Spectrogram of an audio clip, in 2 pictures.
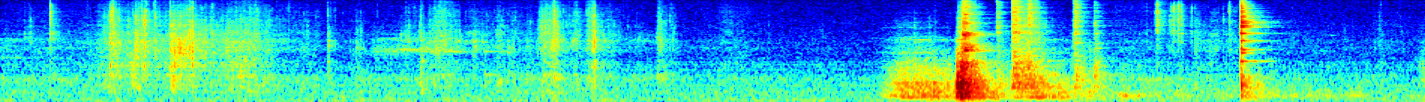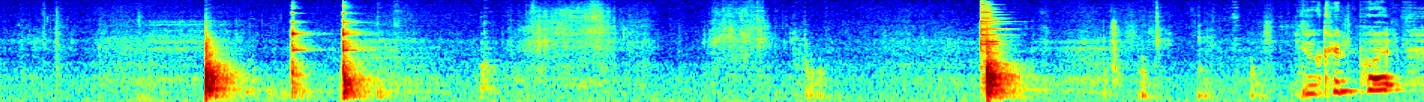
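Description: Metal salad tongs and glass and ceramic bowls clinking and knocking as mixed salad greens are dished out, a handful of sharp knocks standing out among soft rustling of the leaves.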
